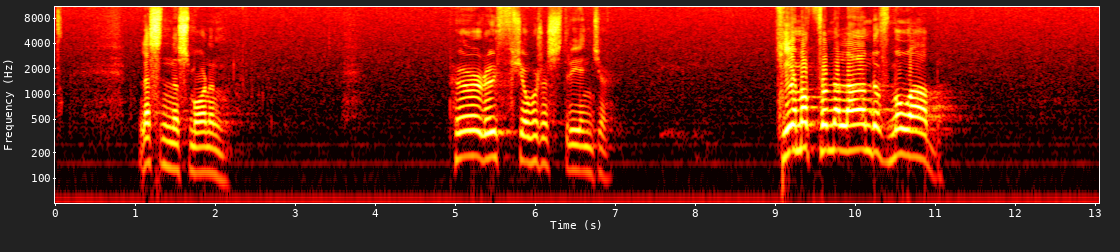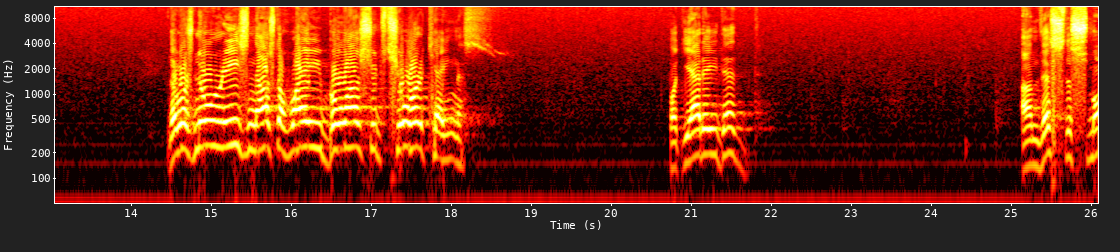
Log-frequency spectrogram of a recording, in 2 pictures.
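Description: A middle-aged man preaches with animation in short bursts through a microphone, echoing in a large room.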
